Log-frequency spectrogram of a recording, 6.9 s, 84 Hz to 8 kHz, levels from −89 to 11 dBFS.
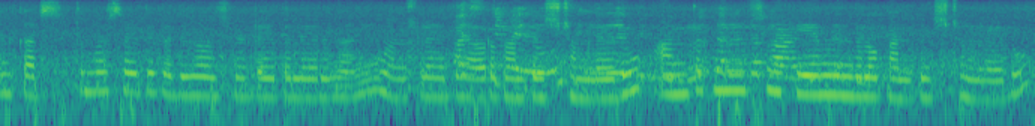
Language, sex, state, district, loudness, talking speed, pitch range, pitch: Telugu, female, Andhra Pradesh, Visakhapatnam, -15 LUFS, 140 wpm, 235-275 Hz, 255 Hz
